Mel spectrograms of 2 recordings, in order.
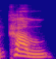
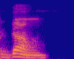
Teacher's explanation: if they don't aspirate the cum, we'll hear gum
